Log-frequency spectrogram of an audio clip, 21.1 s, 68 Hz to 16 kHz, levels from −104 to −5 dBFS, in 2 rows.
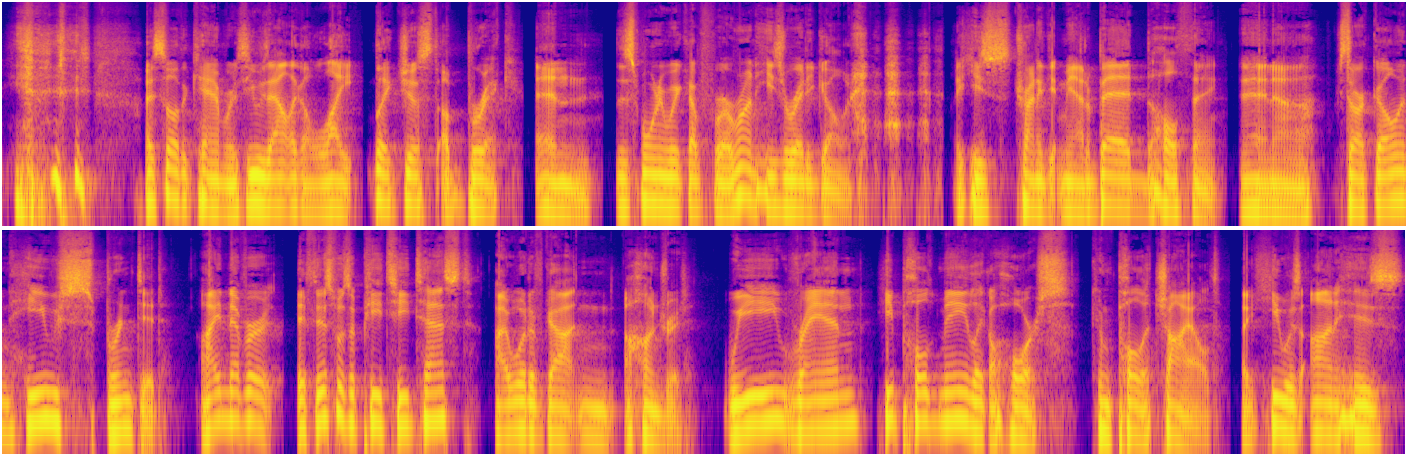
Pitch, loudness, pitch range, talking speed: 115 Hz, -15 LUFS, 105-135 Hz, 210 wpm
